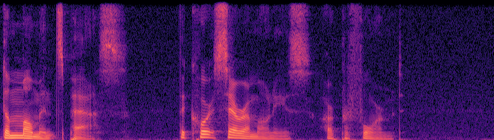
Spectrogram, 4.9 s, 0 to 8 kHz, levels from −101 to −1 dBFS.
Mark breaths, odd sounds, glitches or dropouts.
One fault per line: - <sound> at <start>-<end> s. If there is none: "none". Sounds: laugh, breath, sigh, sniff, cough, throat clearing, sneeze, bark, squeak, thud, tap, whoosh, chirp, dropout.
none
